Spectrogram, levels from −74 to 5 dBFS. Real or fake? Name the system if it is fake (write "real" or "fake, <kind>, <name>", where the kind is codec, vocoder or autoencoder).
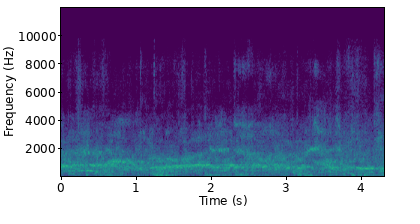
fake, codec, HILCodec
